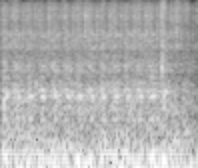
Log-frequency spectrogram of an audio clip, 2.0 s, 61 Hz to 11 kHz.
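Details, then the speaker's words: 2006 Freightliner Columbia, key on skips diagnostic check, ECM fuses checked, should have plenty of fuel; starter spins engine in an even steady rhythm but it never catches: cranks but won't start, cause suspected, not confirmed. "just won't start it should have fuel should have plenty of fuel now"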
